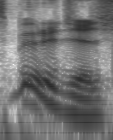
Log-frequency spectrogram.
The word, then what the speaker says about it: Buttigieg: Well, on Bill Maher, he said, it's Buttigieg, just like it's spelled. And Bill Maher was like, not so sure about that, pal.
